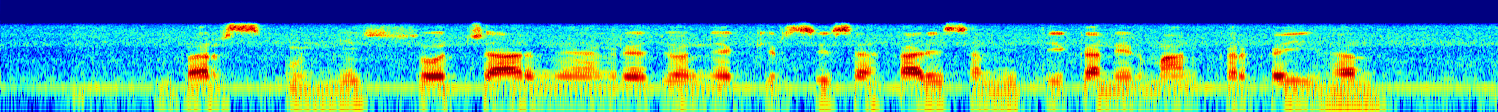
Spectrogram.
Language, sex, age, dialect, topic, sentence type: Magahi, male, 18-24, Central/Standard, agriculture, statement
